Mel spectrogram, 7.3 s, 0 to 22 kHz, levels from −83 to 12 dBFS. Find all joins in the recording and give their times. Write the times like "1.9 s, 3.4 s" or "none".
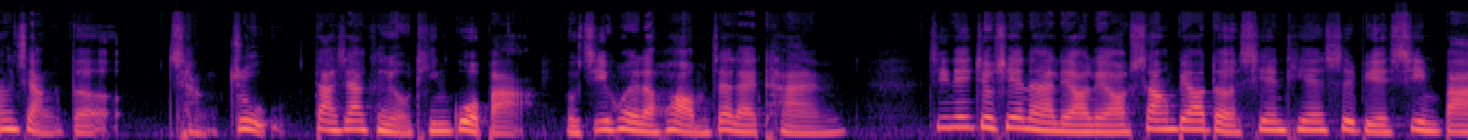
2.7 s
